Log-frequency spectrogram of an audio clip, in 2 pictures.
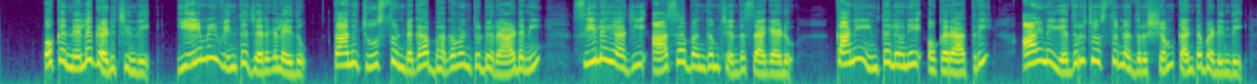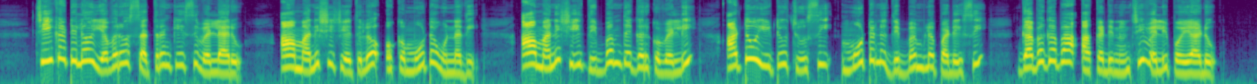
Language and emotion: Telugu, neutral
